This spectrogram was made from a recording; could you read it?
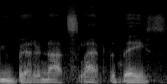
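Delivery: very quiet, slow, hushed whisper. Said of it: "lean over and whisper in my ear".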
